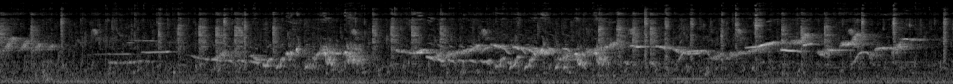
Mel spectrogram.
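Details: Rare fill-in phrases from an Aceh white-rumped shama of Tangse origin: long flowing warble of rising and falling slurred whistles, fairly soft, over constant hiss and clicking.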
